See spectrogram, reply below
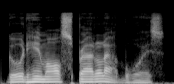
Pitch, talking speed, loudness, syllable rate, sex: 110 Hz, 240 wpm, -16 LUFS, 5.2 syllables/s, male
